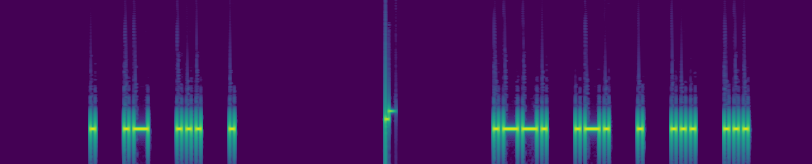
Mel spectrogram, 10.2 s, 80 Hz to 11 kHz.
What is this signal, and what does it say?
Morse code, heard as a keyed tone, about 20 wpm, spaced as for 14 wpm, 690 Hz. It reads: EASE PRESS
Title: 2x Character Spacing - Top 500 Words - 20wpm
